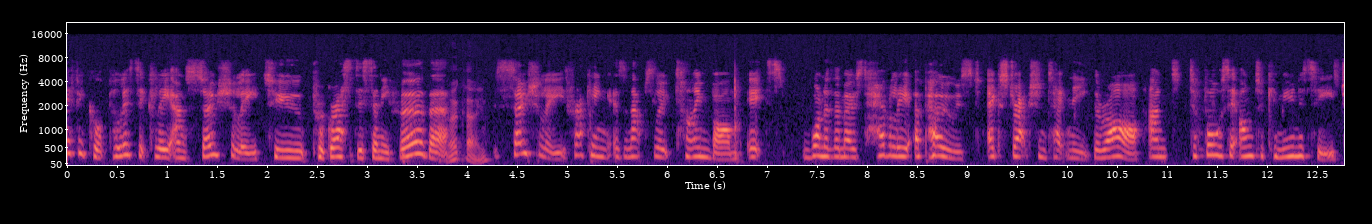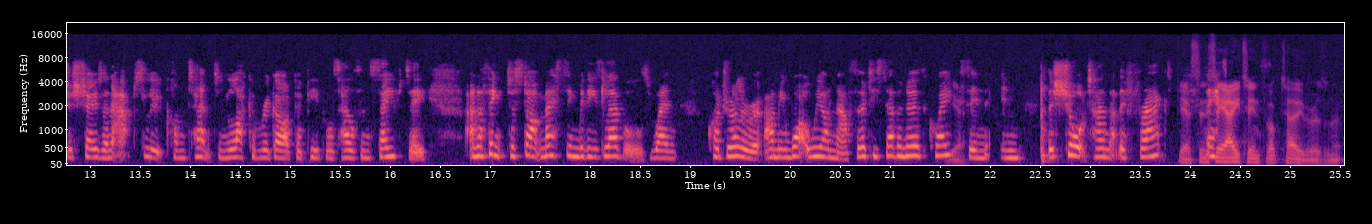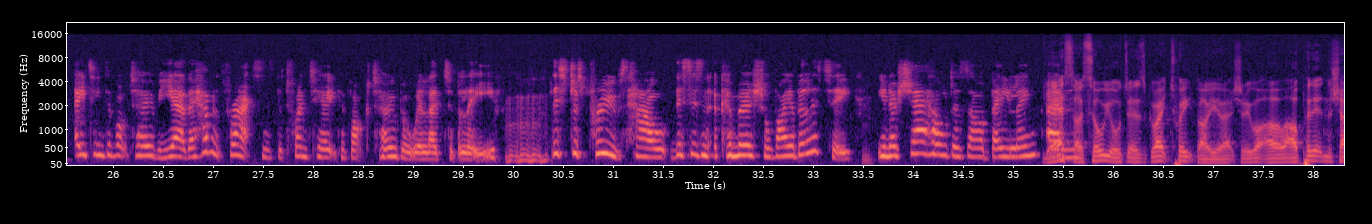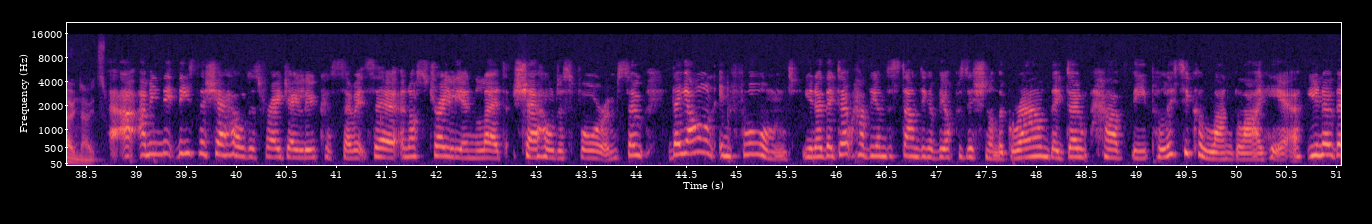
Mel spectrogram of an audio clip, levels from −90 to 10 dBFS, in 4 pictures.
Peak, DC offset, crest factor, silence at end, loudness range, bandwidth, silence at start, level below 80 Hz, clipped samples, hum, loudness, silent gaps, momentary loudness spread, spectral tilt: -4 dBFS; under 0.1%; 16 dB; 0 s; 3 LU; 16 kHz; 0 s; -50 dBFS; under 0.1%; none; -21 LUFS; none; 9 LU; -4 dB/octave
